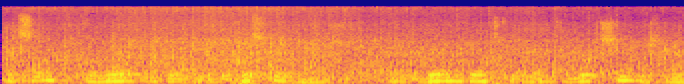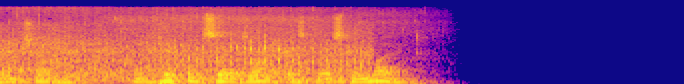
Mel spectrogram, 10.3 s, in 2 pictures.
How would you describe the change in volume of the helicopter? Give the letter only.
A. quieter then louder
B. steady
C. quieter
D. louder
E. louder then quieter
B.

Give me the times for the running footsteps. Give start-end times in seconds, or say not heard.
not heard.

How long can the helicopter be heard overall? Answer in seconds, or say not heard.
8 s.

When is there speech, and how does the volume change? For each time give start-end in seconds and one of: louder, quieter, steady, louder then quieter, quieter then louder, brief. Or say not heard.
0.0-8.3 steady.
